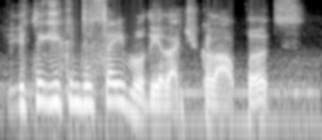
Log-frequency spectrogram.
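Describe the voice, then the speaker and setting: Man playing animated, commanding chief. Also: on the high side, quick pace, a little hiss or hum, rough recording. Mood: determined. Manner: commanding, blunt. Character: stern, grudging male chief in command. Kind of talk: audio drama acting.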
